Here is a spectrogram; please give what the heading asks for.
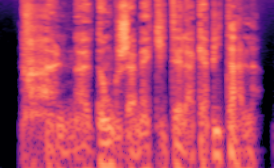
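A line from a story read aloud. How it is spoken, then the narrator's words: Murmured. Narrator (French): murmura-t-il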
